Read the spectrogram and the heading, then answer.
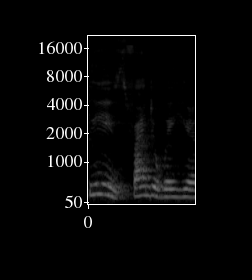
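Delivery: outright, acted-out pleading, begging tone. Retelling talking to him while in pain: retelling own begging. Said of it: "I was literally begging him".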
